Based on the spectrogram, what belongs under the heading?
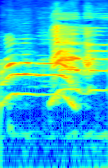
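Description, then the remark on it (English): A person voices a drawn-out, wavering meow, imitating a cat, in a fairly loud tone that swoops in pitch, with a brief second meow-like rise at the end. “Children, what did the cat say? Meow, meow!”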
